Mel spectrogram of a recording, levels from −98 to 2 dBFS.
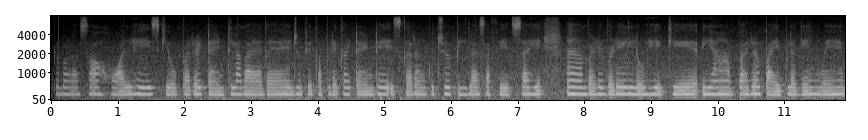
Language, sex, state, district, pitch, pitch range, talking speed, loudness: Hindi, female, Bihar, Bhagalpur, 120 Hz, 115-120 Hz, 170 wpm, -32 LUFS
